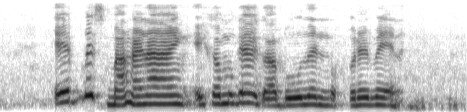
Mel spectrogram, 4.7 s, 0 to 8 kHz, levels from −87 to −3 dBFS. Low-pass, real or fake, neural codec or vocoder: 7.2 kHz; fake; codec, 16 kHz, 4 kbps, FunCodec, trained on Chinese and English, 50 frames a second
